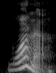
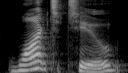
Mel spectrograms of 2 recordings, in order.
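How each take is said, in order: First: The words are merged into one reduced word. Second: Both words are pronounced fully and separately.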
